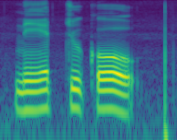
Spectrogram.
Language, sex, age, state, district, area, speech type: Telugu, male, 18-30, Andhra Pradesh, Eluru, urban, read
